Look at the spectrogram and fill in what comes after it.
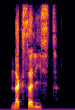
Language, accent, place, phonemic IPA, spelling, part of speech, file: French, France, Lyon, /nak.sa.list/, naxaliste, adjective / noun, LL-Q150 (fra)-naxaliste.wav
- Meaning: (adjective) Naxalist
